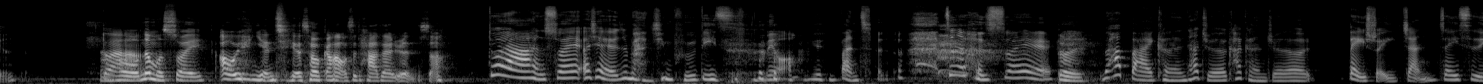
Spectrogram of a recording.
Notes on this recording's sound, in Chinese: 直播節目會有一些現場音或不可抗力干擾。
